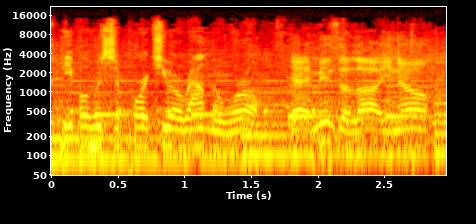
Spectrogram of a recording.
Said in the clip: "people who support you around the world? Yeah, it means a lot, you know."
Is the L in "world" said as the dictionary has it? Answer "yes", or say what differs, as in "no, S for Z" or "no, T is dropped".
yes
